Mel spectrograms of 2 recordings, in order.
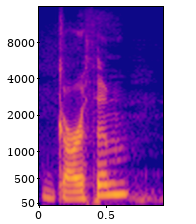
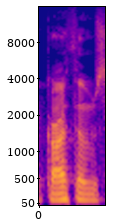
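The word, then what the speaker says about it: Garthim: Gartham. Oh, Gartham. My bad. Yeah, bad pronunciation. Yeah. Okay, Gartham's like.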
